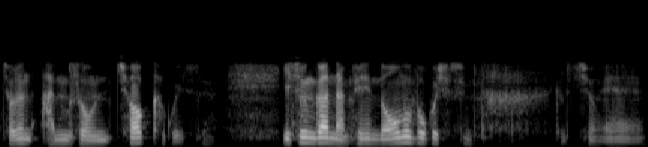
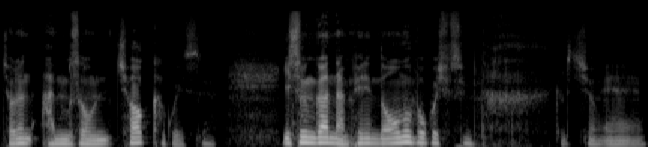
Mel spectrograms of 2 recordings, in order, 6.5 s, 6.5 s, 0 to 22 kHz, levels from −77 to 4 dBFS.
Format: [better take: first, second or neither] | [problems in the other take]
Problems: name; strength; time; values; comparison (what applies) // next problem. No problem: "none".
second | phone-call audio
